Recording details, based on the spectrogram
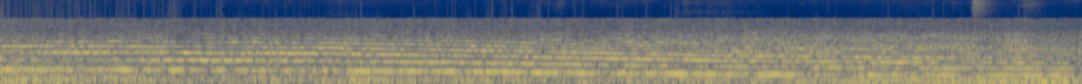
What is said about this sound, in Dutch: Ja, dat was hem. Nou, geen vogel die dat geluid maakt, hoor. Nee, dat is de... Vliegtuig.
